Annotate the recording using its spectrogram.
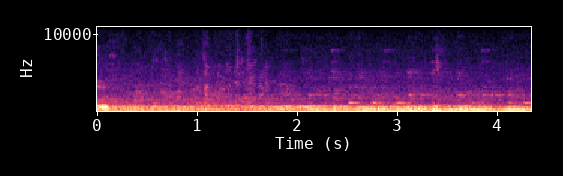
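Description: Indistinct voices over a steady low rumble inside an amusement-park boat ride, with faint music and a few short high notes coming in during the second half.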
